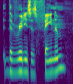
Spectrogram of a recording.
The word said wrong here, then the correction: Feynman: Fain Fain yeah. – Or yeah. Fainham. – Feynman. – Feynman. Okay. Feynman. We're butchering it.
